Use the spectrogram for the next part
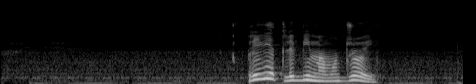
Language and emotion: Russian, neutral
